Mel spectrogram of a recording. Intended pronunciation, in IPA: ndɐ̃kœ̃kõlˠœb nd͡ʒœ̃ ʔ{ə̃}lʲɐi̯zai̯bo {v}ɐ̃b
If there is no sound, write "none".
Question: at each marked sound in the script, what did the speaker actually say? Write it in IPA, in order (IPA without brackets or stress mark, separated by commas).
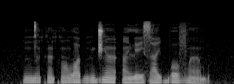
ã, v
